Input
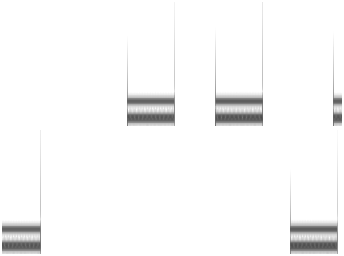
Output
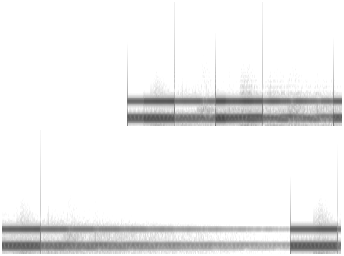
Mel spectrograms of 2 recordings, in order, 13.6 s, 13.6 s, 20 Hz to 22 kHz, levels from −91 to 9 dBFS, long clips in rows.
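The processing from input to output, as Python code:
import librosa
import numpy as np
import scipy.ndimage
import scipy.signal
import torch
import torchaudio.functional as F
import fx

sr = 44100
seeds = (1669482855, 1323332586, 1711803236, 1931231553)

y = fx.comb(x, sr, ms=3.7, depth=0.99, at=(2.82, 4.45), fade=0.02)
y = fx.echo_diffused(y, sr, ms=633, feedback_pct=68, wet_db=-9.5)
y = y * librosa.db_to_amplitude(-3.5)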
